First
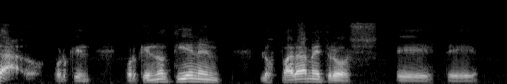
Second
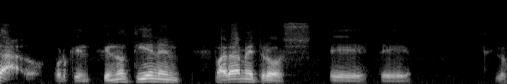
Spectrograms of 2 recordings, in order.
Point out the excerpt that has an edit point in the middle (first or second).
second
